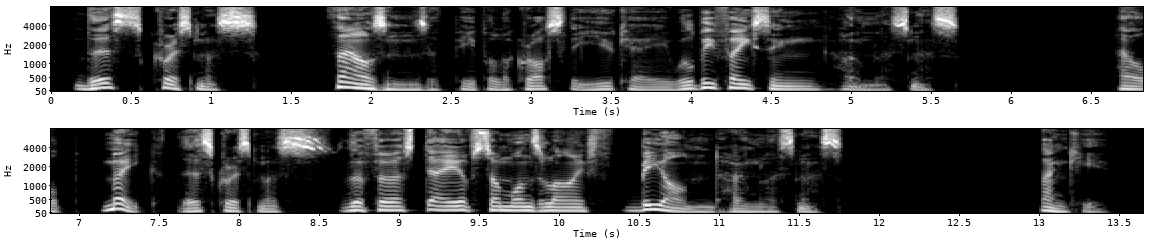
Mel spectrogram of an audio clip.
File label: voiceover commercial business charity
